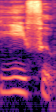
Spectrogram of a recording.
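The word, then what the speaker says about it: 衣服: The first character here is pronounced yifu, meaning clothing.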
